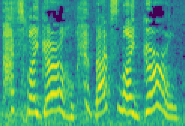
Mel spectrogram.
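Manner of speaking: high, drawn-out anguished cry; screaming. A narrator's reading. Man sees his girl on the gurney, screaming. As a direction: scream it slowly, stretching each word. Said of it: "I screamed".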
